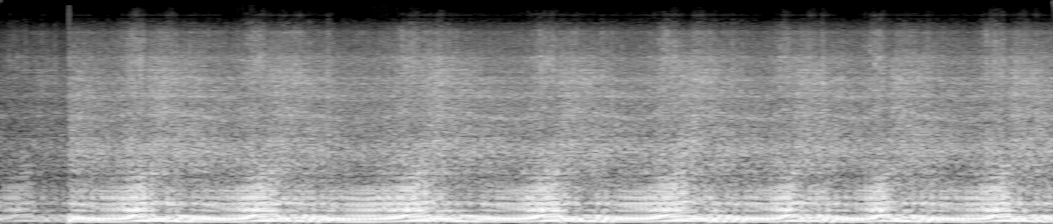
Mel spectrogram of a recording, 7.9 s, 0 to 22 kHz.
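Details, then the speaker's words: 2003 Honda 400EX single after a top-end rebuild with new rings and timing chain, revved repeatedly on choke to break in: revs rise sluggishly each blip; bog under throttle persists, residual oil smoking, later chased through carb jet tuning. "Unfortunately, the fresh piston rings and timing chain still didn't solve the bogging issue. Here I'm just revving it with the choke on to break in the top end."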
